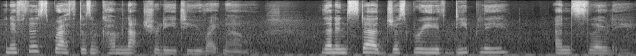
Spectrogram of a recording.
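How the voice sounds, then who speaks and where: A woman teaching yoga meditation, guiding the listener in a calm, soothing, unhurried manner. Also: medium pitch, slight background noise, low-quality recording. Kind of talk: guided meditation.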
